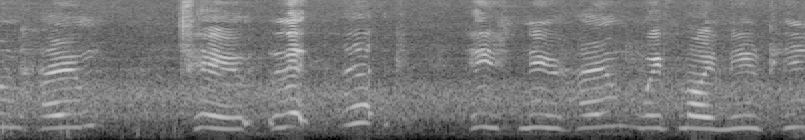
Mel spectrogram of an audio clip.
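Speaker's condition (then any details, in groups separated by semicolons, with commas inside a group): Cerebral palsy; affects speech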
